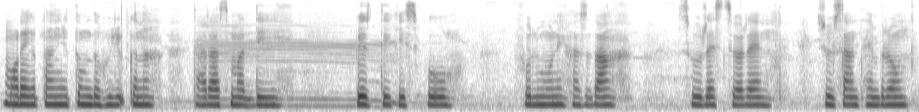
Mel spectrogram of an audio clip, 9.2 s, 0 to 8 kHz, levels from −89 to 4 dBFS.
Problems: none marked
